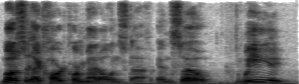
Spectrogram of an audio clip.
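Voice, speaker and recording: A man's voice: medium pitch, lively intonation, normal speed. Joking young man on a podcast. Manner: laughs often, loose and joking. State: a little hungover. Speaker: podcast co-host. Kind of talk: casual chat.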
